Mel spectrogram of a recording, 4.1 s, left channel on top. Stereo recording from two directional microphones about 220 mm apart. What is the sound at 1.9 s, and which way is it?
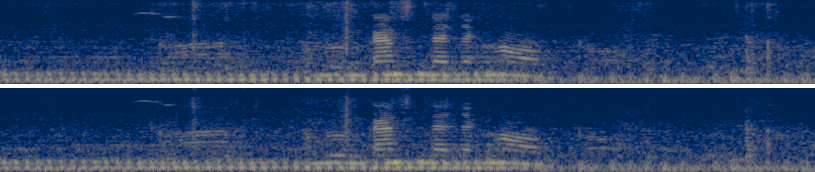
Speech, 5° left (ahead or behind).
